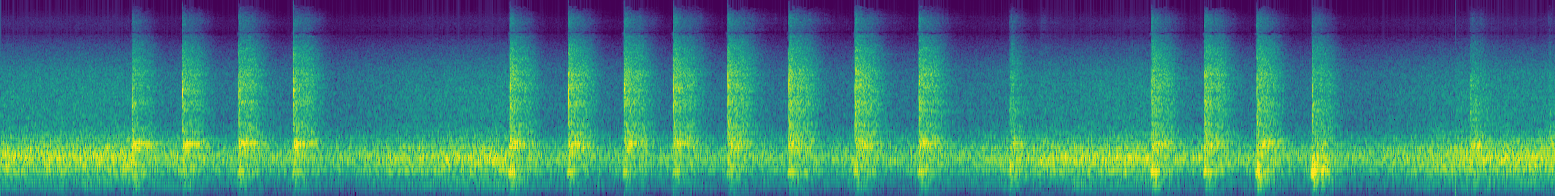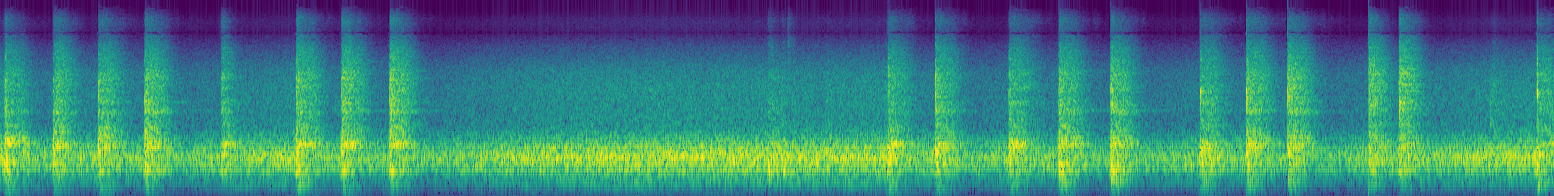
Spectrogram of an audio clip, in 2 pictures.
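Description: Hammer striking wood framing at the top of a pocket-door rough opening. The blows come in runs of several strikes about two a second, with pauses of a few seconds between runs.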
